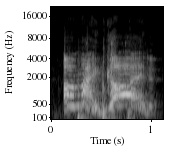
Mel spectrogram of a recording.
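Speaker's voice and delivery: high, loud anguished cry; real shocked outcry. Real, not acted. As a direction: let it burst out as a wail. Shocked reacting to book twist.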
